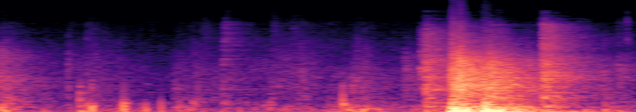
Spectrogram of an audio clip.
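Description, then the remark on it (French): Soft wooden knocks and footfall-like taps patter through the first two seconds, then a loud, low thud lands on an old period wooden parquet floor with a booming resonance that slowly fades. “Ça c'est du parquet. Parquet d'époque.”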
